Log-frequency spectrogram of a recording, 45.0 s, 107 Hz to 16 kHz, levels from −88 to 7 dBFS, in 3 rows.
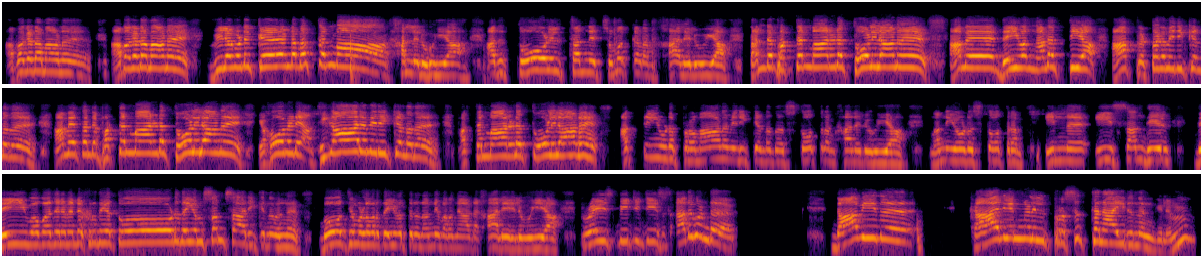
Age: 50-69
